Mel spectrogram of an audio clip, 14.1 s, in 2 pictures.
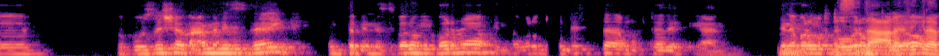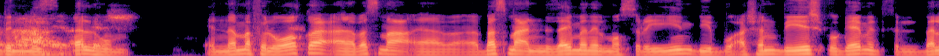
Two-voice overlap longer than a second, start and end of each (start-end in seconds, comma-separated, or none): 5.8-8.0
